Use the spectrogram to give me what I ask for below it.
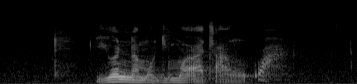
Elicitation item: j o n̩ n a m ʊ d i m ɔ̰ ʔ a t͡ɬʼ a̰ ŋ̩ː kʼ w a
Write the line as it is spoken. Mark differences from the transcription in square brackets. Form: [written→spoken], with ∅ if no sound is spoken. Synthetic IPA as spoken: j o n̩ n a m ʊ d i m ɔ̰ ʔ a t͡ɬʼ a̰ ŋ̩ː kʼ w a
